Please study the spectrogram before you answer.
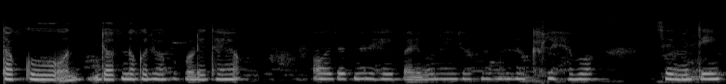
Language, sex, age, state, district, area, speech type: Odia, female, 18-30, Odisha, Malkangiri, urban, spontaneous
